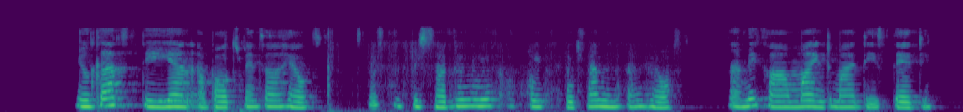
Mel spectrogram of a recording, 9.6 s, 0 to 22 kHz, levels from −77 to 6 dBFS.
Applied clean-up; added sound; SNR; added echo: neural mask model DeepFilterNet 3.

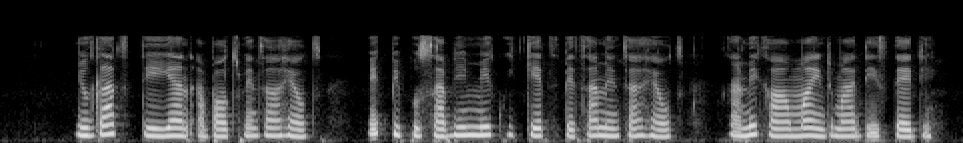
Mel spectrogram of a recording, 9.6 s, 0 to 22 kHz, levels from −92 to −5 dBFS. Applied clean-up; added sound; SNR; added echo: none; none; none; none.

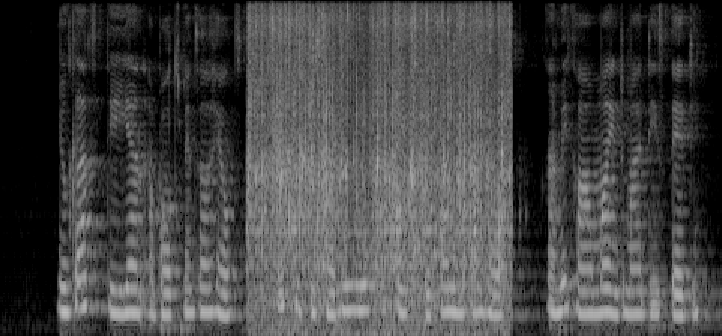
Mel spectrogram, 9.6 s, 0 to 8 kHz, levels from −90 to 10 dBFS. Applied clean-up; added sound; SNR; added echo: none; Rain; 0 dB; reverberation time 0.7 s.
